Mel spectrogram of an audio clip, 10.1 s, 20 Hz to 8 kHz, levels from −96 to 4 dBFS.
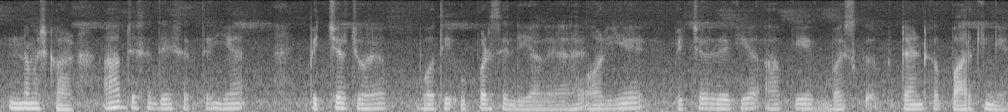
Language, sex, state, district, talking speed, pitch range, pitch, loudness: Hindi, male, Maharashtra, Sindhudurg, 165 wpm, 110-130 Hz, 120 Hz, -19 LUFS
